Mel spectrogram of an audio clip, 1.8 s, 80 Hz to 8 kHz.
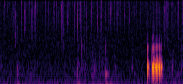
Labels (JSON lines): {"label": "biophony, knock croak", "recorder": "SoundTrap 300"}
